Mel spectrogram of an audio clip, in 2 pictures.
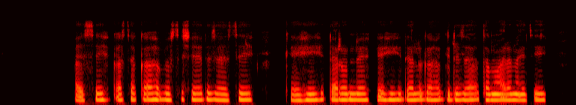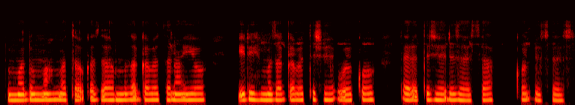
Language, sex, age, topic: Gamo, female, 18-24, government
